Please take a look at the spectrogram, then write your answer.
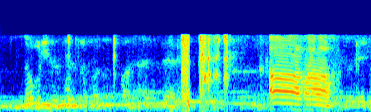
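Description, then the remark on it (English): A sponsor's Tropical Explosion drink can is cracked open with a phone held up to it: a sharp snap and a quick burst of crackling pops, followed by a loud vocal exclamation, over low background murmur. “Okay, I'm going to put my phone up to the can. You can hear it.”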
